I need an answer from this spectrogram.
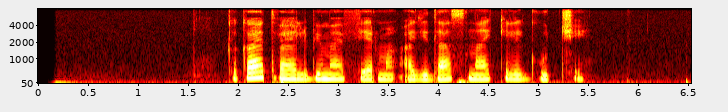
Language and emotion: Russian, neutral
